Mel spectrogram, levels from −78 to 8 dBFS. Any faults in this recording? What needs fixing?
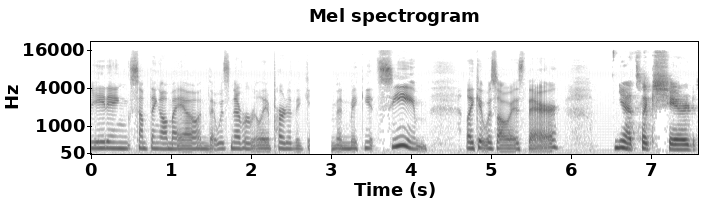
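A mains buzz runs through the whole clip: a steady, raspy buzz built on 50 Hz, sitting roughly 30 dB below the speech. Sharp switching spikes, from a dimmer, a rectifier or an unshielded line, get into the signal path twice every mains cycle, so harmonics of 50 Hz stack up well into the kilohertz range. That bright, rasping edge is what separates it from plain hum, which is a smooth, low tone. To prevent it, keep dimmers and rectifying supplies off the audio circuit and use shielded, properly grounded cabling.

A stream reconnect breaks the audio from 2.73 s to 3.02 s. The connection dropped, the player fell silent for about 0.24 s, then reconnected and started a fresh decoder partway through the stream. Speech resumes roughly a fifth of a second further on than where it stopped. That forward skip in the material is what distinguishes it from an ordinary dropout, which leaves a gap but keeps the timeline intact. 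To prevent it, give the player a larger network buffer and a more stable connection to the server.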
